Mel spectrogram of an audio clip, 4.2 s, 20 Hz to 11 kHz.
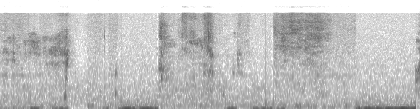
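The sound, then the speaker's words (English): A Dell Publishing paperback book, printed in February 1978, is opened and its pages handled, producing several soft rustling, crinkling bursts over a few seconds with brief pauses between them and no talking. “It was printed in February 1978. Dell Publishing. Let's open it up here.”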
